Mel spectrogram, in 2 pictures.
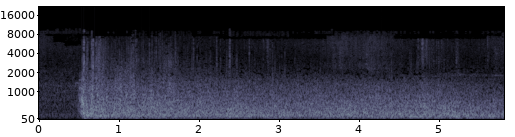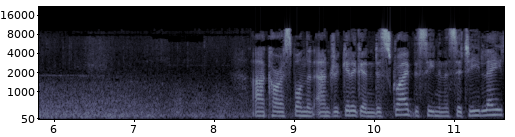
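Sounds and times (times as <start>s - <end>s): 
explosion from a night bombing raid on a city: 0.5s - 8.6s
speech: 8.5s - 11.6s.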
